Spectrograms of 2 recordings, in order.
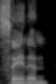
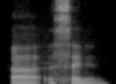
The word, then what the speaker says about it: Seinen: No, it is an EN.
